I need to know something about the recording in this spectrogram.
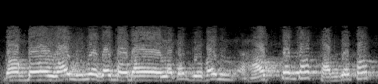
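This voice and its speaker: A man with a high voice delivers a rambling Buddhist dharma talk, circling back and repeating words with many fillers. The sound is dull and lo-fi, with a long hall reverb trailing each phrase. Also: brisk, a little hiss or hum. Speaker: Buddhist teacher.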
